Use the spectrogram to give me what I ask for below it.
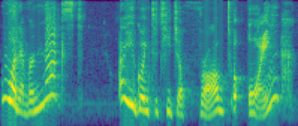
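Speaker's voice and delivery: loud, indignant tirade; enraged. Acted. Zoo owner listing boy's offences, enraged. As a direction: build in outrage to a high shout. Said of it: "face was red with rage".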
